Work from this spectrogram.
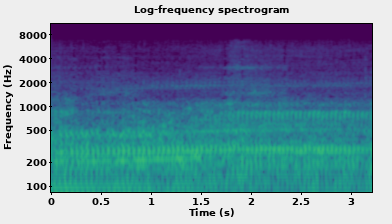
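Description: Kawasaki Ninja 650 motorcycle cruising on a road between Malakkapara and Athirapally in the Western Ghats, steady throbbing engine hum with a close, rhythmic pulse and wind rush, no talking.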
